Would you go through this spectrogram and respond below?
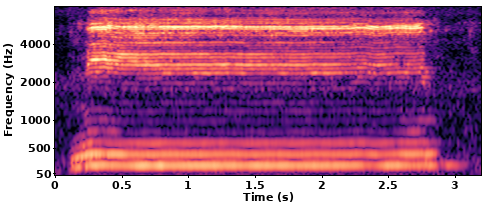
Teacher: মিম অক্ষরে চার আলিফ টেনে পড়তে হবে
